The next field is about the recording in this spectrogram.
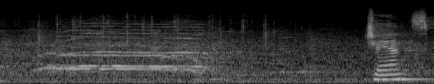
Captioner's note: audience applauding; audience cheering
